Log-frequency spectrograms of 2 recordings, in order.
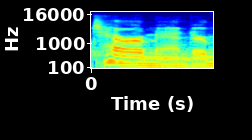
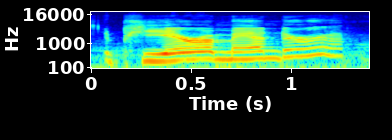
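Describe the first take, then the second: First: The word begins without a P sound. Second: The word begins with a sounded P. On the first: "Maybe the P is silent" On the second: "it's P"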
